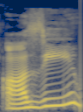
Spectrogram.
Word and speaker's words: Aussie: Did you know it's pronounced Aussie with a hard Z, like in buzz or fuzz? Like how you would pronounce Ozzy Osbourne. Americans do it with soft S like sassy or Mississippi, and that's just wrong.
